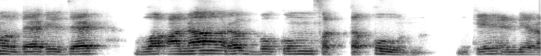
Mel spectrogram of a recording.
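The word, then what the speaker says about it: أنا: This means that this alif should not be pronounced. Okay. Do not say ana, because if you stretch this word, then you are actually pronouncing noon and alif together.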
